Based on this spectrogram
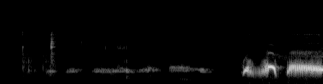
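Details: Lure cooing of a spotted dove meant to bring birds in quickly: soft, distant murmuring coos and a tap at first, then a loud close phrase of stuttered notes ending in a long steady coo.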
